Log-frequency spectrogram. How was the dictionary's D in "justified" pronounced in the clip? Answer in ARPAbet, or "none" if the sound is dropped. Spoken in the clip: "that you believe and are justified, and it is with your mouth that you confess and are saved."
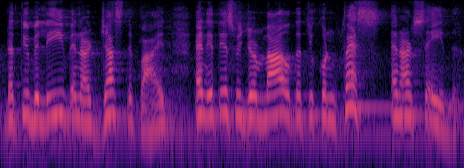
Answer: D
